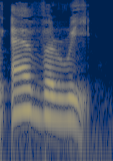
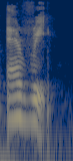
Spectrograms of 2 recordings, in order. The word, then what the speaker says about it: every: 所以这个词我们还可以读成 every。那至于到这个 schwa sound 是可以省掉也可以不省的，一般来说我们听到比较多的情况就是读成 every，也就是把这个 schwa sound 省掉的情况哈。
